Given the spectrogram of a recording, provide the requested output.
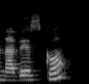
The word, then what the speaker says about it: Nadesico: hay otra película también que se llama Nadesco. Nadesco o bueno, se escribe Nadesico, pero mucha gente le dice Nadesco.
